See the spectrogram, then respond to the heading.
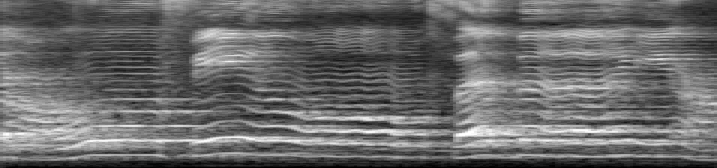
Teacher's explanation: pertemukan ujung gigi sari atas dengan bibir bawah ya. Sifat yang menyertai huruf fa ini hamas, ada nafas yang mengalir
